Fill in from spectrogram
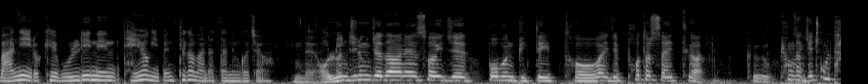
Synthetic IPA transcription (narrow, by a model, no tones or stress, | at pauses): maɲiːɾʌkʰe̞moʎːinɯnte̞jʌɡibe̞ntʰɯɡamanat̚t͈anɯnɡʌd͡ʑo | ne̞̰ʌɭːond͡ʑinɯŋd͡ʑe̞dane̞sʰʌid͡ʑe̞p͈ʌbɯnpik̚t͈e̞itʰʌwaid͡ʑe̞pʰotʰʌɭs͈aitʰɯɡakɯpʰjʌŋsʰaŋid͡ʑet͡ɕokɯmta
